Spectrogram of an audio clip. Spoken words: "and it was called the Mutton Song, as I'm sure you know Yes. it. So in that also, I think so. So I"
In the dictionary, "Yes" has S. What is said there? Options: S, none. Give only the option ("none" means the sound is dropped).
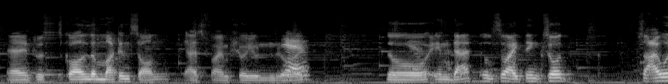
none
